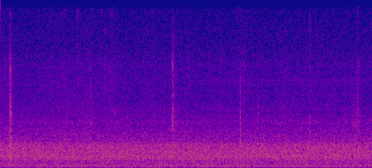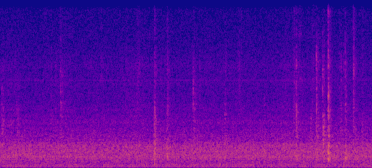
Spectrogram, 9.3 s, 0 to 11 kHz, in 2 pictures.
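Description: Steady running noise inside the passenger cabin of an N700-series Shinkansen train at speed, a dense even rumble, with a few faint light clicks, one near the end.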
